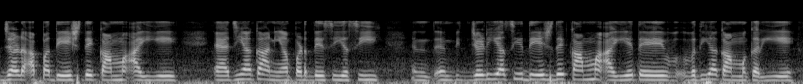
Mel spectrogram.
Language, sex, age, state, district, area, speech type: Punjabi, female, 30-45, Punjab, Mansa, urban, spontaneous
